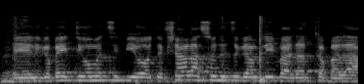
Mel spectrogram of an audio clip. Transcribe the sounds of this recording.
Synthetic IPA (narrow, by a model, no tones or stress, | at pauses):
le̞ɡabe̞jt̪ijumat͡sipijo̞t̪e̞fʃaʁlaːso̞t̪edze̞ɡamblivaːdatkabala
